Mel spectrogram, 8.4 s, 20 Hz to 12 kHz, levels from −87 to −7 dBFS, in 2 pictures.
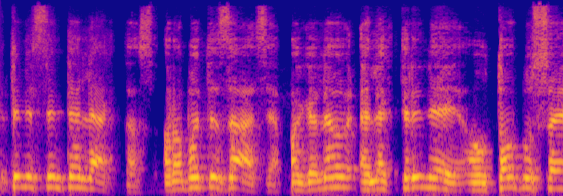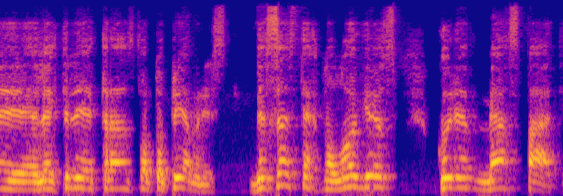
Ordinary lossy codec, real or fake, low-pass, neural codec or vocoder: Opus, 24 kbps; real; 10.8 kHz; none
